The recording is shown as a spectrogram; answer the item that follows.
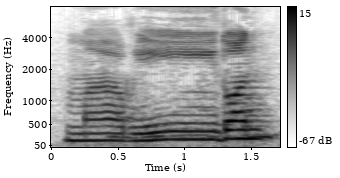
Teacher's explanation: را کے نیچے زیر ہے تو یہ یا معروف کی آدھی آواز ہے، پھر آگے جزم والا لگ گیا تو یہ پوری آواز ہو گئی، اور پھر اس کے بعد دو جو ہے اس کے اوپر دو زبریں اور ساتھ الف ہیں۔ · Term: یا معروف کی پوری آواز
